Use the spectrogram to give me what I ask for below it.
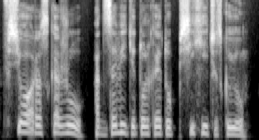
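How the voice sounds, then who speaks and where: A disembodied professor's head that shrieks and protests in a high, indignant voice, put on by a man reading a comic sci-fi tale. The husky tone stays under the yelling. It sounds dry and close. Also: normal speed, no room sound. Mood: panicked.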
